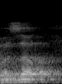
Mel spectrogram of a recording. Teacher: وزر واو ہونٹوں کی نہ تمام گلائی سے ادا کریں گے، زا کو تیز صفیر کی آواز سے ادا کریں گے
